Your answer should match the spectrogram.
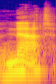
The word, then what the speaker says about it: gnat: and the bull uh nat spelled with a g flew over the meadow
